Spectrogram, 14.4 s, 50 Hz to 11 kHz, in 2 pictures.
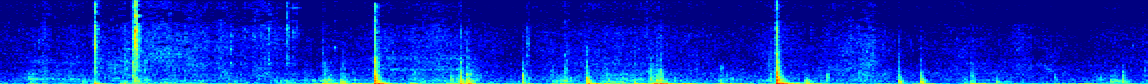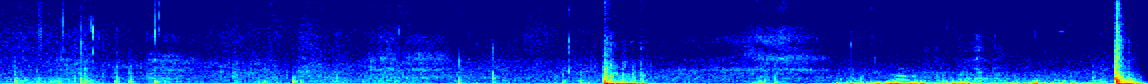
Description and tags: getting out of Hyundai I30 in heavy snow storm.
